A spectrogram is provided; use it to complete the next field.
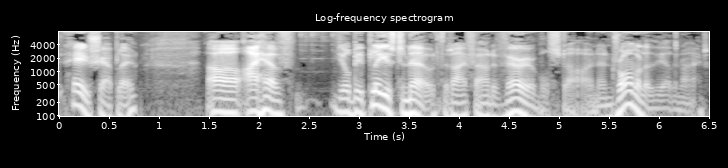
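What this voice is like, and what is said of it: Edwin Hubble's fake British accent. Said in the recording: “I can just hear his fake British accent”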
